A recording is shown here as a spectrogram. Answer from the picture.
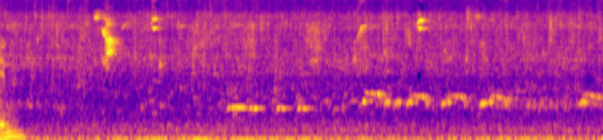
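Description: Caged red siskins chirping: a few short, sharp, high chirps, and from about two seconds in a quick run of short, lower whistled notes, over a steady low hum.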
